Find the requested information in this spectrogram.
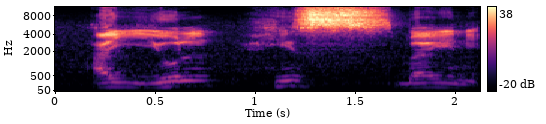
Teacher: Huruf zai dia berdesis, suaranya berdesis, tapi nggak boleh mengalir udara ya, nggak boleh mengalir udaranya, nggak boleh bocor gitu ya.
